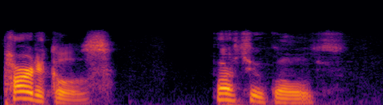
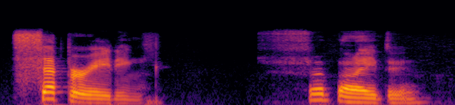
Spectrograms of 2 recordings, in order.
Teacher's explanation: the stress is at the very beginning instead of particles it's particles particles good one more time particles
